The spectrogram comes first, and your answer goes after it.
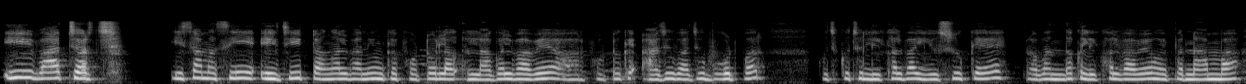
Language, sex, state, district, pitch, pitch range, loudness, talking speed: Hindi, female, Bihar, Gopalganj, 255 Hz, 240-270 Hz, -18 LUFS, 150 wpm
